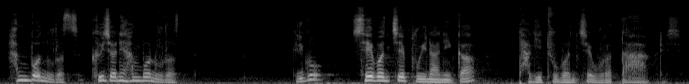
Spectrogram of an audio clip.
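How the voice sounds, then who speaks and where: A middle-aged man preaching a Sunday sermon in a church, asking the congregation rhetorical questions and swinging from loud emphasis to hushed whispers. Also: fairly high pitch, creaky. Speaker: pastor. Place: church sanctuary during Sunday service.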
